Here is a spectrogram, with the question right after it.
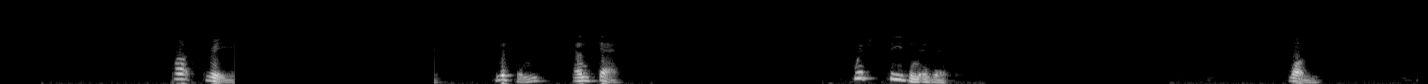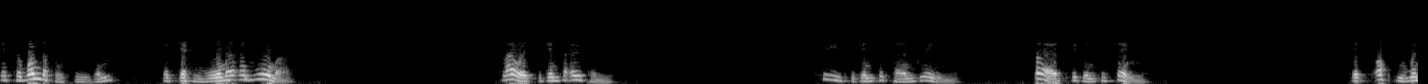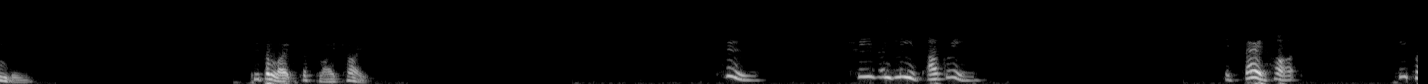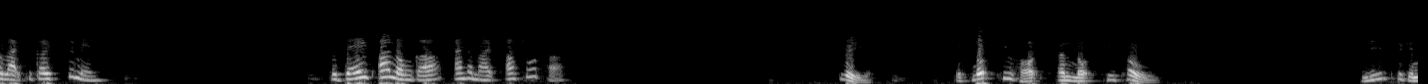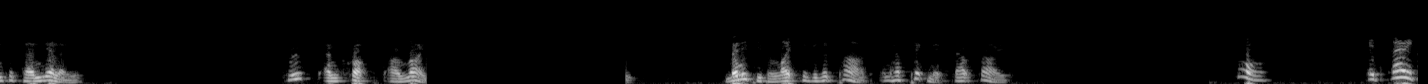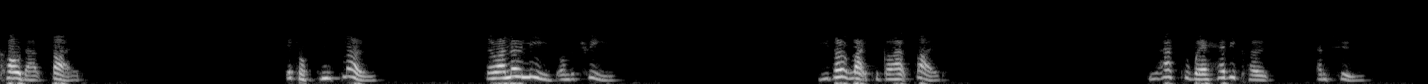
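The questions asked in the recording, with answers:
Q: Which season is it?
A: Spring

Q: Which season is it?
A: Summer

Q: Which season is it?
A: Autumn

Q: Which season is it?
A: Winter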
